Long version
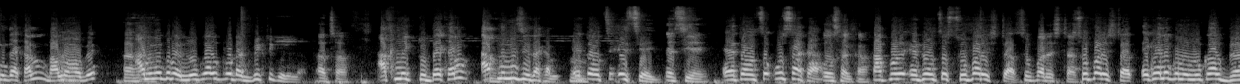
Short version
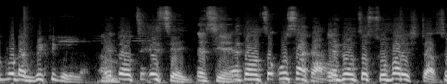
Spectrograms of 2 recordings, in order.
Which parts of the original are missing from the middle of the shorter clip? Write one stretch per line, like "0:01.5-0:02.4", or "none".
0:03.1-0:05.6
0:07.0-0:07.3
0:08.3-0:09.1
